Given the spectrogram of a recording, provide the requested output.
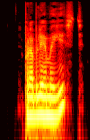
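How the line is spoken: Dry, restrained hostility. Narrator (Russian): Таранцев, стараясь скрыть свою неприязнь, спросил достаточно сухо

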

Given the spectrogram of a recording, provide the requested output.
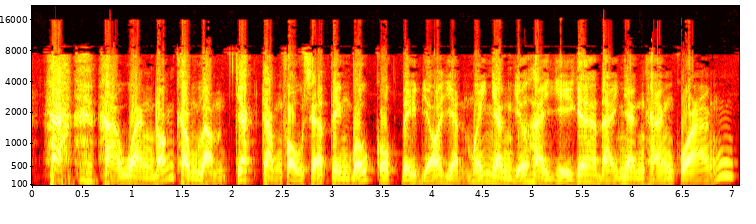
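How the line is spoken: Smiling. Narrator (Vietnamese): Lao Ái mỉm cười nói

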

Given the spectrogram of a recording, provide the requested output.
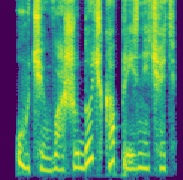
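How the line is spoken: Whisper. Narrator (Russian): шепнула она

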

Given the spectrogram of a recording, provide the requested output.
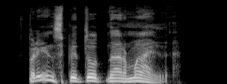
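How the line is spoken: Grumbling. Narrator (Russian): проворчал он

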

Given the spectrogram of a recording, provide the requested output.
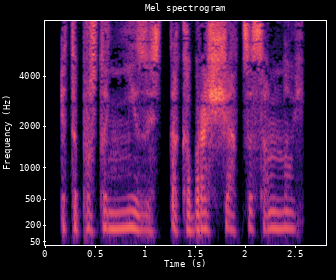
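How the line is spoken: Angry whisper. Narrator (Russian): Прошептала я и неожиданно разозлилась

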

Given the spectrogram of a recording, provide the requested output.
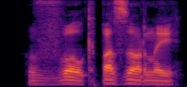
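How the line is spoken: Muttered through teeth. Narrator (Russian): сквозь зубы процедил Ганыкин

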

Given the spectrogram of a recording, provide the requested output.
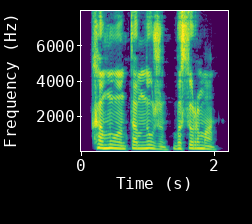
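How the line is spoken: Grumbling. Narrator (Russian): проворчал Вайда

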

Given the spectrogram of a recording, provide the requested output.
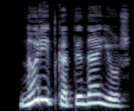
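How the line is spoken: Admiring exclamation. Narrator (Russian): восхищенно воскликнул еще один только что подъехавший роллер

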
